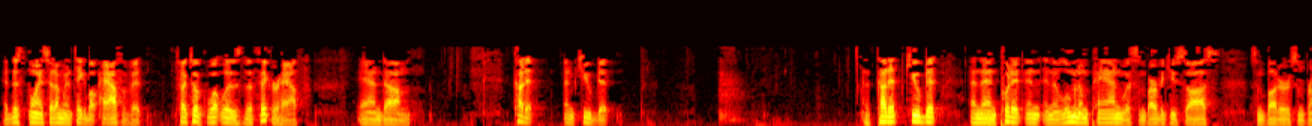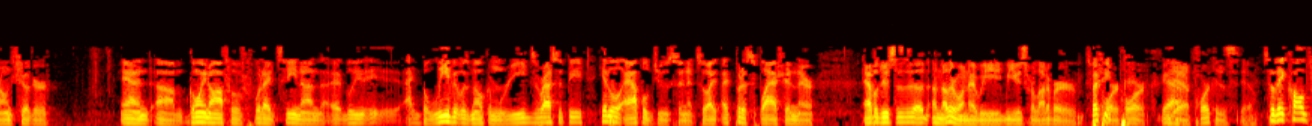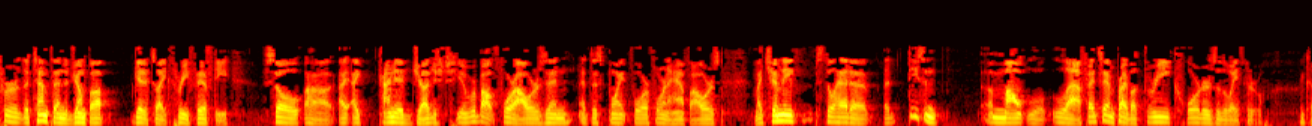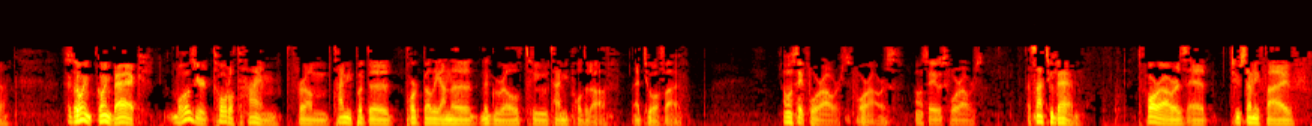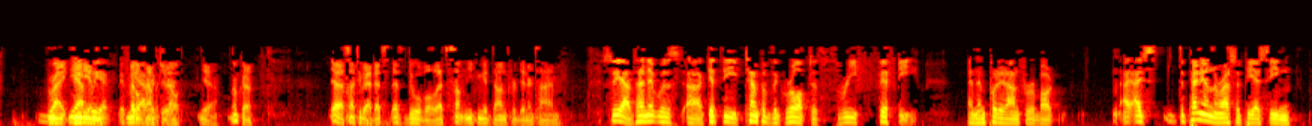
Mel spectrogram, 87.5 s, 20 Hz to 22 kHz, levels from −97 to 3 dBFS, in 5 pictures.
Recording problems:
garbled, watery; badly; nothing above 5.5 kHz

